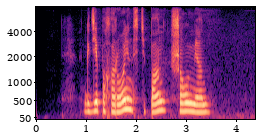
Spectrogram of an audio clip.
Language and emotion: Russian, neutral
